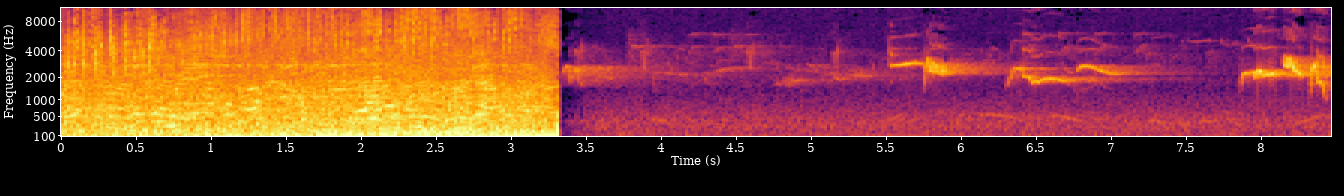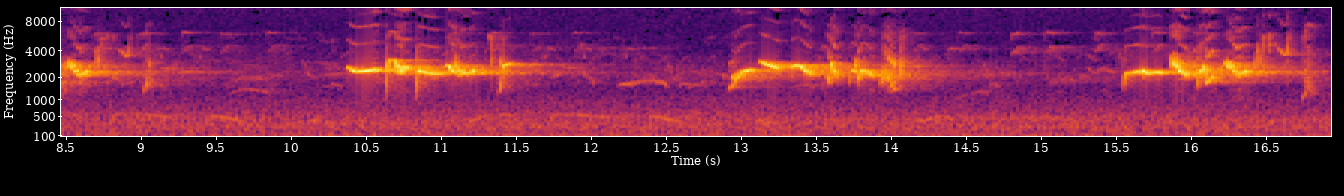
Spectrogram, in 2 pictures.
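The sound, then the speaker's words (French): After a few seconds of loud rushing wind over the summits, a European robin sings alone and clear in six short warbling phrases separated by brief pauses against a quiet background. “tu écoutes le vent qui caresse là-haut les, sommets, le rouge-gorge, là”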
